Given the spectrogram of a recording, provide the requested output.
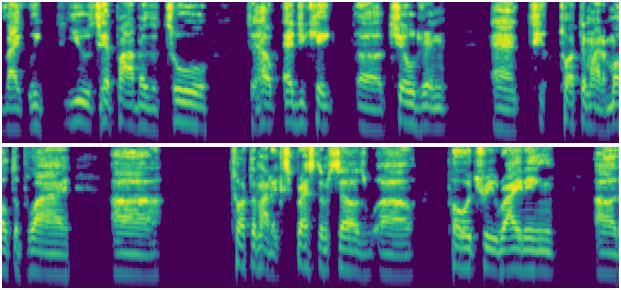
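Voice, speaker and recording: A man's voice: on the low side, steady tone, a little slow, dry recording. A middle-aged man from the South Bronx, answering interview questions in an earnest, explanatory, conversational way. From South Bronx, New York City. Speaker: hip hop musician and guest.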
